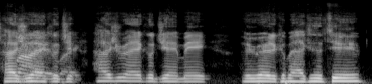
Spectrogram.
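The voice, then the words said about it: Imitates another person's voice. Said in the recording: “That's a great Belichick.”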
